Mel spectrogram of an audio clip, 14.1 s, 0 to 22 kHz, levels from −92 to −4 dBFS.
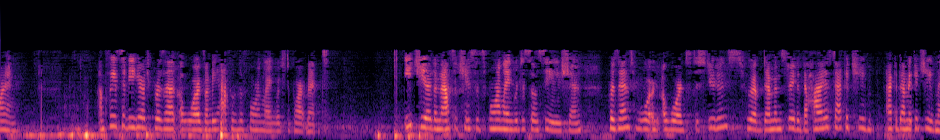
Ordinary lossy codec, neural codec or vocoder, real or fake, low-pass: MP3, 24 kbps; codec, 44.1 kHz, 2.6 kbps, SNAC; fake; 7.2 kHz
